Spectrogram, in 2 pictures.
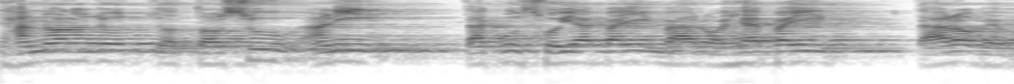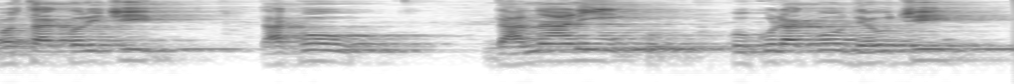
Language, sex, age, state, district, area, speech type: Odia, male, 45-60, Odisha, Ganjam, urban, spontaneous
